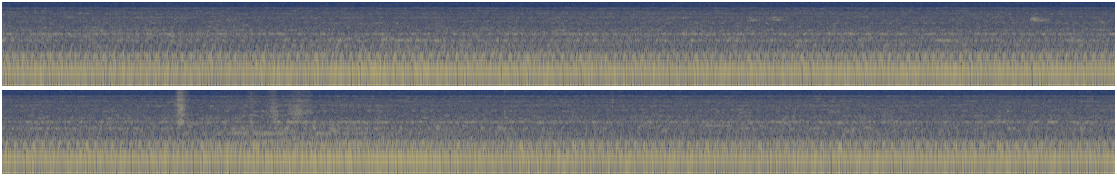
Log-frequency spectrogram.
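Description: A motor running steadily with a low, unchanging hum. Two faint clicks come about a second apart midway through.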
